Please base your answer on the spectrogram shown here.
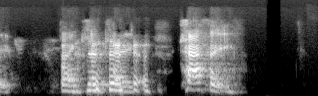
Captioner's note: laughs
